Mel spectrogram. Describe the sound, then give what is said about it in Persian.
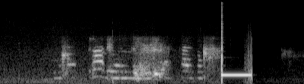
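A telephone call connects. A voice is heard first, then a short, loud, steady electronic tone cuts off abruptly into near silence. “نو یک تماس فکر کنم وصل است.”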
